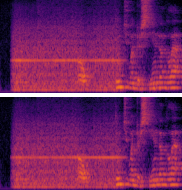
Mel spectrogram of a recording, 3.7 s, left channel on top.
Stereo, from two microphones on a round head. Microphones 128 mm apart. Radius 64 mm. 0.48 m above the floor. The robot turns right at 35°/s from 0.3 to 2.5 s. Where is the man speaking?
25° right (ahead or behind), 0.9 m; by 3.6 s 15° right (ahead or behind), 0.9 m.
